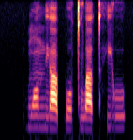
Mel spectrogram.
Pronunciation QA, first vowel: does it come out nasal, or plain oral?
nasal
